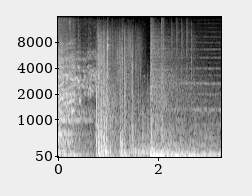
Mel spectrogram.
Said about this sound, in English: Theseus rose and lunged toward the centaur who held Hippodamia, plunging a knife into the horseman's chest. The centaur neighed in agony and collapsed.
